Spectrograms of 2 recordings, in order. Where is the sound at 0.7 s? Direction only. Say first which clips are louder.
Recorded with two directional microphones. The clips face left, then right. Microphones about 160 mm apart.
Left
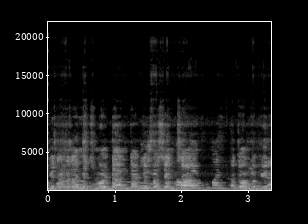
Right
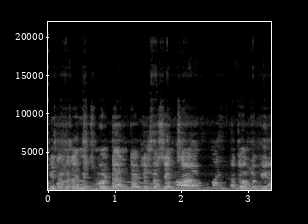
Left 1 dB; 20° left (ahead or behind).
